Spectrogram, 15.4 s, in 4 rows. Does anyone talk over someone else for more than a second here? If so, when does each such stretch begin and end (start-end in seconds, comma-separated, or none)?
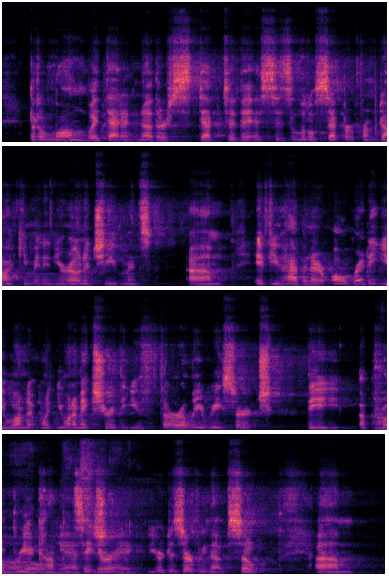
11.4-12.8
